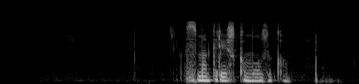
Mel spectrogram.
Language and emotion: Russian, neutral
